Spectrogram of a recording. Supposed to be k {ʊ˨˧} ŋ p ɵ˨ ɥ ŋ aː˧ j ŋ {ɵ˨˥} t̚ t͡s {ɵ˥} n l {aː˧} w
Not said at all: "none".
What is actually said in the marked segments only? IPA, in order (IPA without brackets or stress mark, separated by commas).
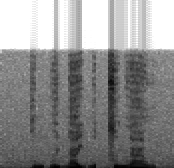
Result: ʊ˨˧, ɵ˨˥, ɵ˥, aː˧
